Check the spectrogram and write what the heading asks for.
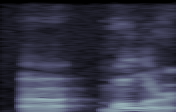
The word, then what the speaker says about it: Moeller: Molar is spelled Moeller, if you'd like to look this up for more videos on how to do it.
